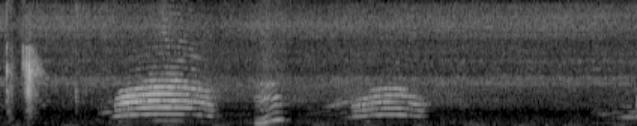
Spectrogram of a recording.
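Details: Hungry tabby cat indoors meowing: two drawn-out, arching meows that rise then fall, separated by a short upward chirp, with a brief softer call at the end and a steady low pulsing in the background.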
